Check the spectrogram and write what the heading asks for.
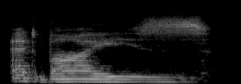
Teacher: listen to how I pronounce it the S is voiced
